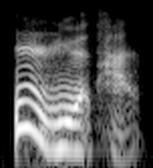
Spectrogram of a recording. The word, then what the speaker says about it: Jingyuetan: It's called Jingyuetan. This is Jingyuetan. That is Jingyuetan. Okay. Yeah. So they're like sisters. The pronunciations are very similar to each other.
